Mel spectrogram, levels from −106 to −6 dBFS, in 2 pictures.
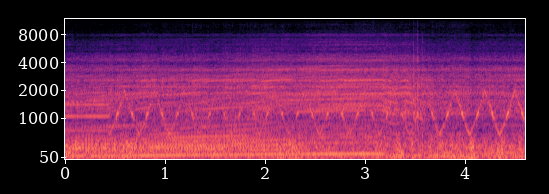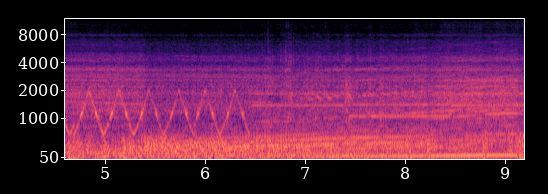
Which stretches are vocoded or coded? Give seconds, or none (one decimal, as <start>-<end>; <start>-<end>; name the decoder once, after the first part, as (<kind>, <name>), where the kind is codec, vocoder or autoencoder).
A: none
